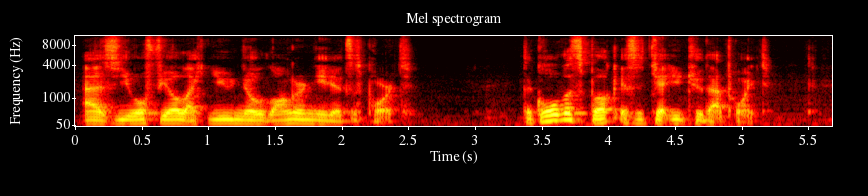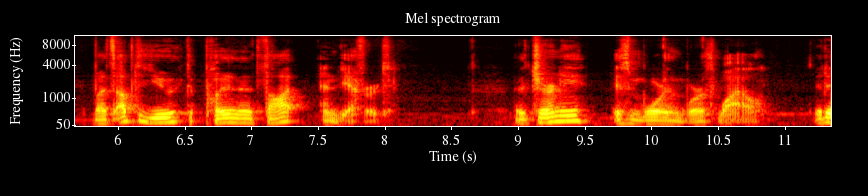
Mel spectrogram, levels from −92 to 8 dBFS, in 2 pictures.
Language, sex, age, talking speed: English, male, 20-39, 220 wpm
